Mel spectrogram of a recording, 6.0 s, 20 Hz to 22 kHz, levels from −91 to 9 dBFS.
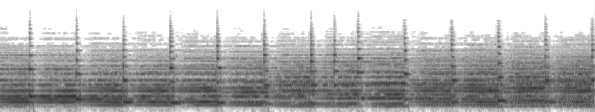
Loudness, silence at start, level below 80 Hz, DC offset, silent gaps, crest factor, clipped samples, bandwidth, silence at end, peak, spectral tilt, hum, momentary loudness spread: -18 LUFS; 0 s; -68 dBFS; under 0.1%; none; 14 dB; under 0.1%; 10.5 kHz; 0 s; -4 dBFS; -2.5 dB/octave; none; 3 LU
